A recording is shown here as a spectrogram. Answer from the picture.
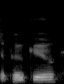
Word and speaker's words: SEPPUKU: If you could just speak on the documentary and then the fashion brand itself of yours, SEPPUKU, what that means to you. Yeah, it's pronounced seppuku.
